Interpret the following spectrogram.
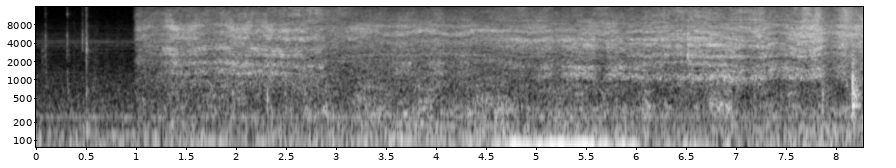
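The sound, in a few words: airbrush spraying paint onto a hoodie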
